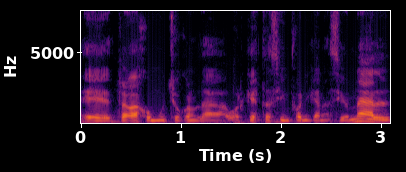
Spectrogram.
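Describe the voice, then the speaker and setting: Here is a man's voice. His pitch varies in an ordinary way. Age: 70s. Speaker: retired professor, writer and musician. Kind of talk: interview conversation. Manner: hesitant, many fillers.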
